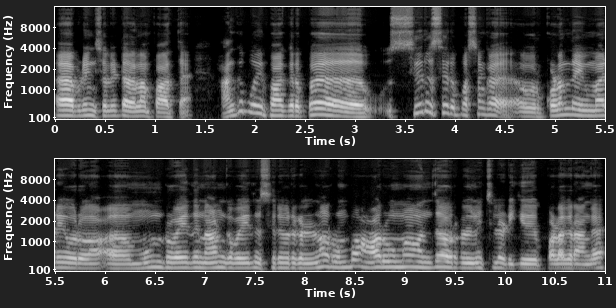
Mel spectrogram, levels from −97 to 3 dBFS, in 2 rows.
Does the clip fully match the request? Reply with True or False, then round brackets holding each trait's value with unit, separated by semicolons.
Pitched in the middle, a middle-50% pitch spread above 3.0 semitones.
False (165 Hz; 2.7 semitones)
